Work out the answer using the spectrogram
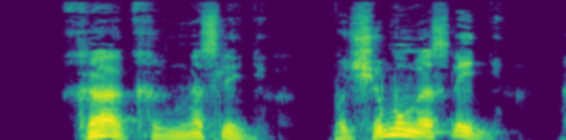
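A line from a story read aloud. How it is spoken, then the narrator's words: Confused mutter. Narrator (Russian): растерянно пробормотал Геолерон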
